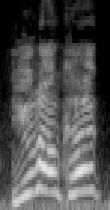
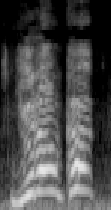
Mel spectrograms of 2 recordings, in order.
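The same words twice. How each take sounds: First: High, loud incredulous you don't cook; shocked question. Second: Much higher, louder disbelieving you don't cook; shocked question. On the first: Retelling the driver's surprise to viewers, mock disbelief. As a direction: repeat his shock, hammed up. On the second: Driver shocked she doesn't cook, high disbelief. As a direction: gasp it out in disbelief. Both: Retold or imitated. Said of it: "That's what I said".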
